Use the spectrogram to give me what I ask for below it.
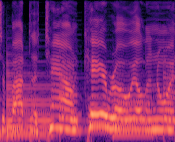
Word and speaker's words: Cairo: it's about the town Cairo Illinois spell Cairo but pronounce Cairo the town was vastly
